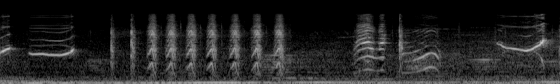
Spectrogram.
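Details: Parrot in a cage talking: a short whistled phrase, a quick series of clipped syllable bursts, wavering speech-like notes, then a rising whistle at the end, over faint low hum.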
